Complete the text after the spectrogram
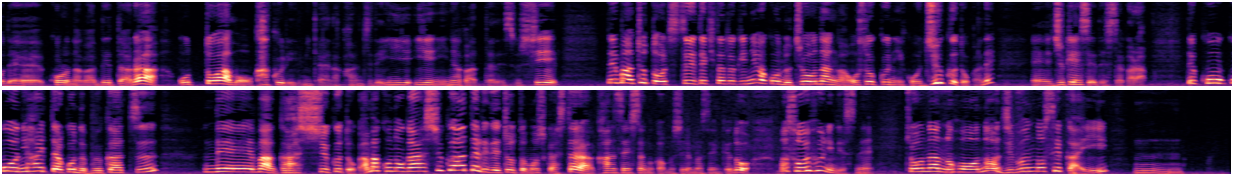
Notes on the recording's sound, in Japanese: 次男からの電話で途中で終わってるトーク。車の中で収録してたら次男から電話きて。途中でトーク強制終了になりました。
